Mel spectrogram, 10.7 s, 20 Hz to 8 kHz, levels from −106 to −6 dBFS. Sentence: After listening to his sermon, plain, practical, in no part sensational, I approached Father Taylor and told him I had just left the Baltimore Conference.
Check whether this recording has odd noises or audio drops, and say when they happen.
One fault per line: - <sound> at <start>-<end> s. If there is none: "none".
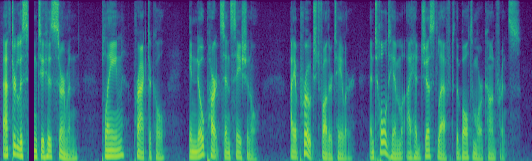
- dropout at 0.6-0.7 s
